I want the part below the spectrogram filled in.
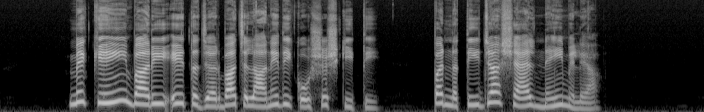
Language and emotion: Dogri, sad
